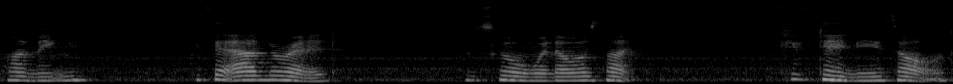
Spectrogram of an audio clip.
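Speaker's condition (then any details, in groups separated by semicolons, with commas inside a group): Friedreich's ataxia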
